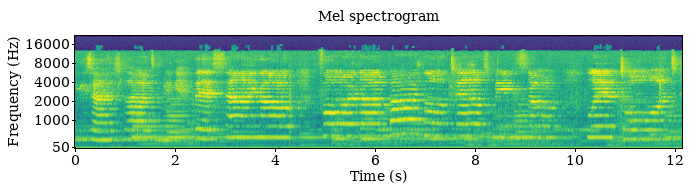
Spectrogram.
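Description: A young boy singing into a microphone, holding long notes over an instrumental accompaniment.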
